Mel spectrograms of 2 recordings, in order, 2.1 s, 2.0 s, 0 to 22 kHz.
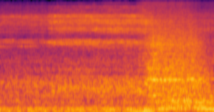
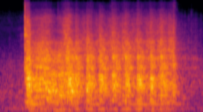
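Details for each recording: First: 1972 Mustang Mach 1 V8 after MSD Atomic fuel injection install, once all injectors were getting fuel: deep strong V8 climbs and holds on throttle with an even steady beat, sounds healthy; normal running. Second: 1972 Mustang Mach 1 after MSD Atomic fuel injection install: starter spins briskly with even chugging but never fires; fuel only just starting to reach injectors, being primed by key cycling.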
